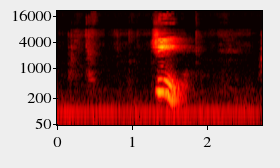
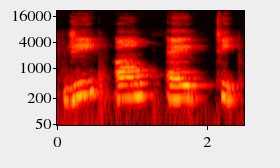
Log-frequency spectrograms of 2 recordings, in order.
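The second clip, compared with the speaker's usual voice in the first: usual speaking voice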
